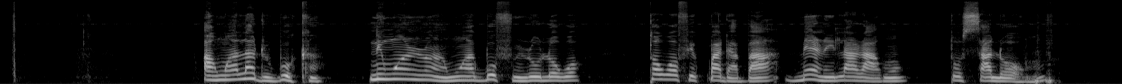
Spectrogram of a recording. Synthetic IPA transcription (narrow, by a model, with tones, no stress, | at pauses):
a˨w̃ɔ̃˧a˧la˦du˨˦ɡ͡bo˦˨kʰã˨ | nĩ˦w̃ɔ̃˦n̩˦ɾ̃ã˧˦a˨w̃ɔ̃˧a˧ɡ͡bo˦˨fĩ˨˦ɾo˦lɔ˦wɔ˦ | tɔ˦wɔ˦˨fi˧k͡pa˧˨da˨ba˨˦mɛ˦˨ɾ̃ĩ˧˦la˦ɾa˧˨a˨w̃ɔ̃˧ | to˦sa˦lɔ˧˨hũ˨˦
